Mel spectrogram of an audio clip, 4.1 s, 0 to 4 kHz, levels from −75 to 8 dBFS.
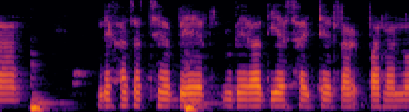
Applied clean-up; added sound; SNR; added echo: classical method WPE with log-MMSE.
